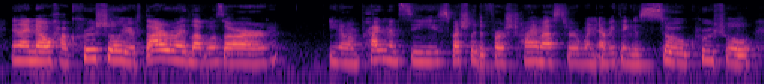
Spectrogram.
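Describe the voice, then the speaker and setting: A young woman talking casually to her viewers in a rambling, excited and emotional way, with hiccups. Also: mid-range voice. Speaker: vlogger sharing fertility journey. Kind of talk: casual vlog.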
